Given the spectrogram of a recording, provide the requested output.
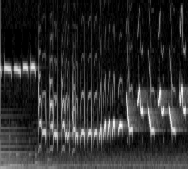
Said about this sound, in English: It's spring, and the ruby-crowned kinglet's loud, rollicking song echoes from the forest edge in northern and western lowlands. Listen carefully, and you can hear three distinct parts of its song.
